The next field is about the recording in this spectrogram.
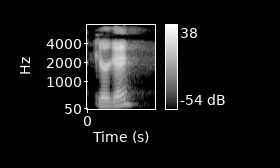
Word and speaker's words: Gergely: Gergely.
